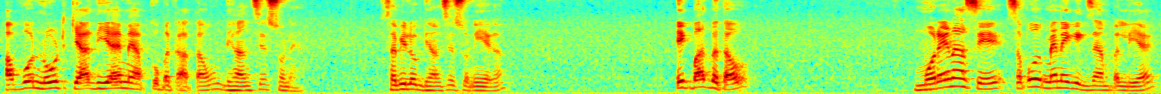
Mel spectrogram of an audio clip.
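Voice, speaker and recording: A man teaching physics in a high, gravelly voice, speaking. He coaxes and teases his students, checks over and over that they follow, and leads them in rote chants. A faint hiss of noise sits under the recording. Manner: teasing, repeats questions to students, drills chants. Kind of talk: online class lecture.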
